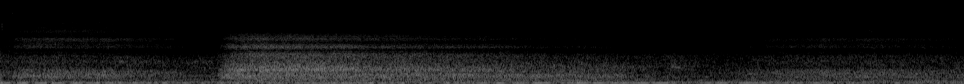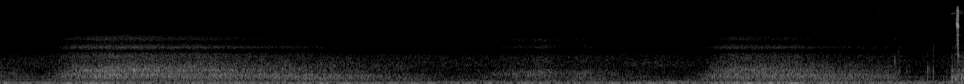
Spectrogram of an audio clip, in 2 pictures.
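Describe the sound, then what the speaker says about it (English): Slow, deep breathing during a myofascial release session: three long, loud inhale-exhale cycles, close to the ear, each lasting several seconds, separated by quieter pauses. "Let's take 3 big breaths."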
